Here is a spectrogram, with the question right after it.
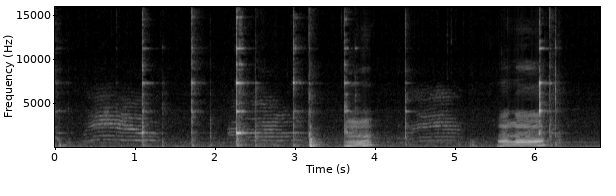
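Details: Indoor domestic cat crying for food amid clinking spoons and dishes, several rising and falling meows interrupted by sharp metallic clicks, with a person's voice and light music.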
